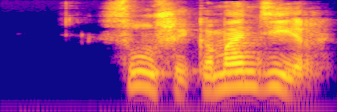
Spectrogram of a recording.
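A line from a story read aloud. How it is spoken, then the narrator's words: Fervent whisper. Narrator (Russian): горячо зашептал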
